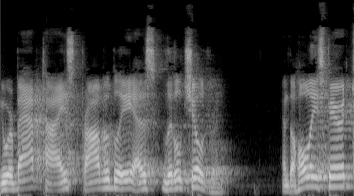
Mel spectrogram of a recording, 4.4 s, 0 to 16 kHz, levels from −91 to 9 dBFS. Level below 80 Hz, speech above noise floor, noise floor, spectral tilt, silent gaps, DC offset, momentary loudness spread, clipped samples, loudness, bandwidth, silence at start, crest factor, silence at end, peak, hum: -48 dBFS; 44 dB; -61 dBFS; -4 dB/octave; none; under 0.1%; 7 LU; under 0.1%; -17 LUFS; 9.8 kHz; 0 s; 12 dB; 0 s; -4 dBFS; none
